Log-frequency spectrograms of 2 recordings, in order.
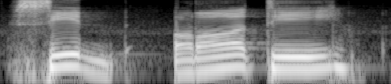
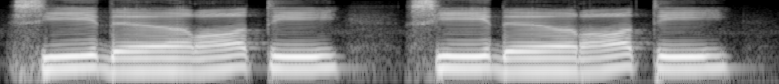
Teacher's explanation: jangan sampai ketika dal sukun ini tidak betul-betul dipantulkan sama sekali. Maka pantulkan.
